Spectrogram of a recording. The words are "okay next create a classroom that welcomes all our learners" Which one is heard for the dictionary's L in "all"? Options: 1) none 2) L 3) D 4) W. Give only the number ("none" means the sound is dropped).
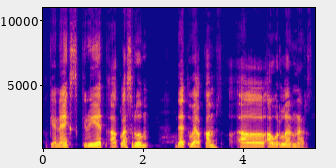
4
